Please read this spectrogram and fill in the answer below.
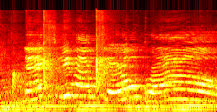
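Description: Audience clapping that fades out at the start, then a high, lively woman's voice, amplified through a microphone.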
